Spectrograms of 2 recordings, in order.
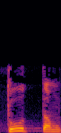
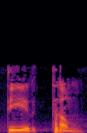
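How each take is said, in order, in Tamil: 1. சொல் குறைந்து சொல்லப்படுகிறது, 'r' ஒலி விடப்படுகிறது. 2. சொல் முழுமையாகச் சொல்லப்படுகிறது, 'r' ஒலியுடன். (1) "தூத்தம்னு ஒன்று இல்லை"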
